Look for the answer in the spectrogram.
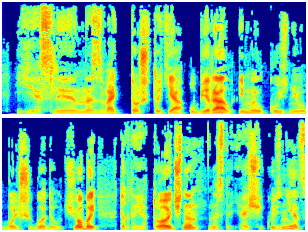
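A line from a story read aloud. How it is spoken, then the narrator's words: Barely audible hiss. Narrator (Russian): едва слышно прошипел я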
